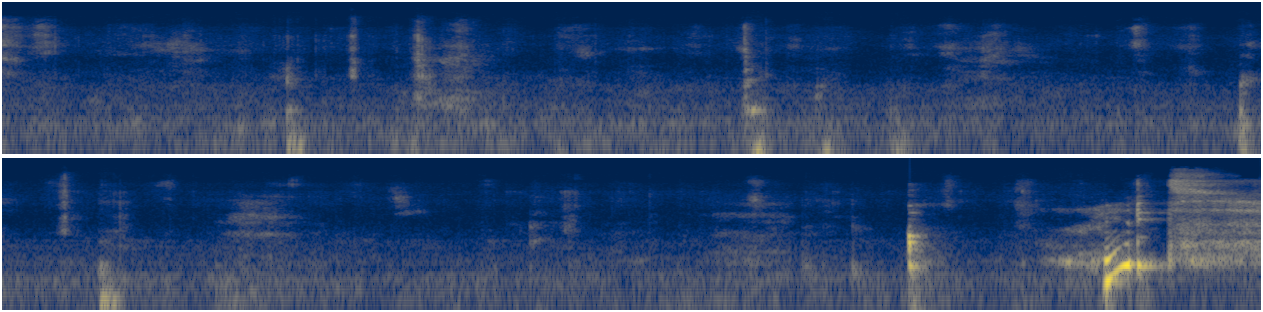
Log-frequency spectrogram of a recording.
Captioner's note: mixing sounds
